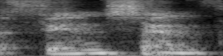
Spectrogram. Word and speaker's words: FinCEN: The FinCEN Files, is that the how FinCEN it's pronounced?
